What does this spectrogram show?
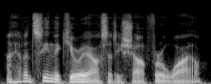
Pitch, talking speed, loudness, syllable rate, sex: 100 Hz, 255 wpm, -16 LUFS, 7.0 syllables/s, male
